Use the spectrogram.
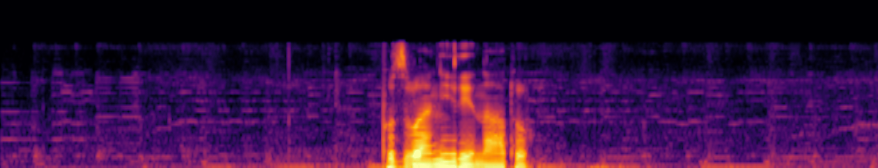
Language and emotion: Russian, neutral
